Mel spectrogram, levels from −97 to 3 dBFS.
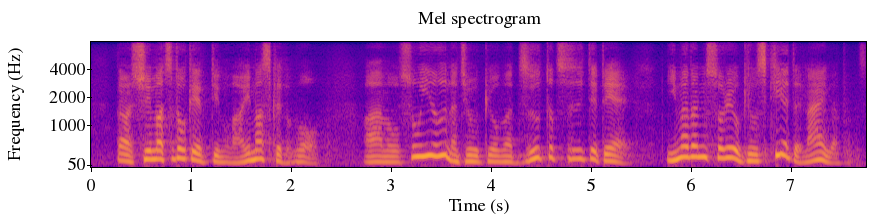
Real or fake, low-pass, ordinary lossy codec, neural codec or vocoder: fake; none; none; codec, 16 kHz, 0.5 kbps, FunCodec, trained on Chinese and English, 25 frames a second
